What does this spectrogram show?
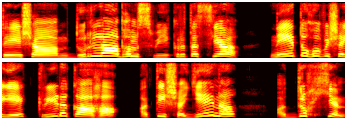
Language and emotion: Sanskrit, angry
